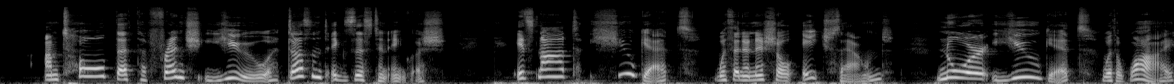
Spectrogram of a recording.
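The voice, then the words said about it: Southern American accent. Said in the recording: “my southern accent still has trouble with it”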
